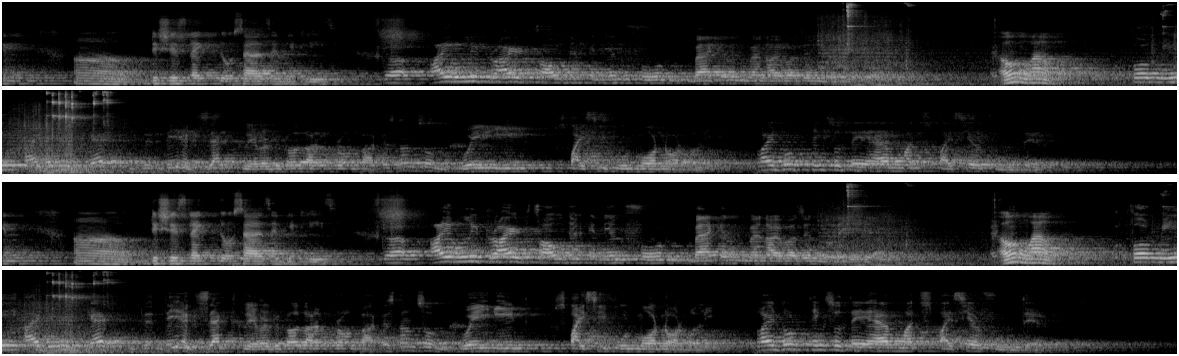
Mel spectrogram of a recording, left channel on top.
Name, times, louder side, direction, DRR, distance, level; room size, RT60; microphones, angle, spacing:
voice 1, 0.0-3.2 3.7-4.0 9.9-10.6, right 2 dB, 25° right, 4 dB, 1.0 m, -29 dB
voice 2, 3.8-8.8 9.9-10.0 11.1-16.9 17.3-18.9 19.3-22.2, right 2 dB, 70° right, 3 dB, 2.3 m, -29 dB
Sliding door, 7.5-13.9, left 6 dB, 30° left, 1.6 m, -37 dB
23.5 x 14.5 x 9.0 m, 2.6 s
head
